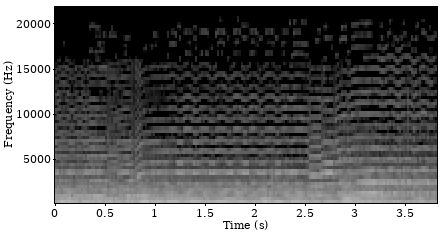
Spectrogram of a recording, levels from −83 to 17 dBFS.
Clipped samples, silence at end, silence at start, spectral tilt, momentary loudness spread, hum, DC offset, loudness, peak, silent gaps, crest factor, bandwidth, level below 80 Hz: under 0.1%; 0 s; 0 s; -6 dB/octave; 3 LU; none; under 0.1%; -15 LUFS; -2 dBFS; none; 12 dB; 15 kHz; -22 dBFS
